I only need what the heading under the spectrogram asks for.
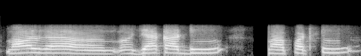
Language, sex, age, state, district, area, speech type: Telugu, female, 45-60, Andhra Pradesh, Bapatla, urban, conversation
